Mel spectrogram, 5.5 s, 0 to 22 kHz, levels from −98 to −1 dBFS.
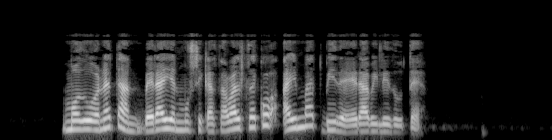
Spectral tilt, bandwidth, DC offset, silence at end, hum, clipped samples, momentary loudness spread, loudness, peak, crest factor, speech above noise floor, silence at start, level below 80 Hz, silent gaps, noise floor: -4 dB/octave; 9.2 kHz; under 0.1%; 1.3 s; none; under 0.1%; 12 LU; -23 LUFS; -6 dBFS; 18 dB; over 67 dB; 0.65 s; -78 dBFS; none; under -90 dBFS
